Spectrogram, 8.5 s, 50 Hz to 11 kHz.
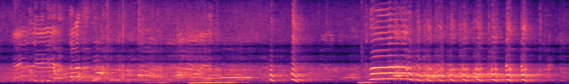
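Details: Siamangs at Chiba Zoological Park, 18 October 2013, calling excitedly as a territorial threat, reportedly often triggered by children's and women's voices. Shouting schoolchildren dominate at first, then rising whoops and a quick series of barking notes take over.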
